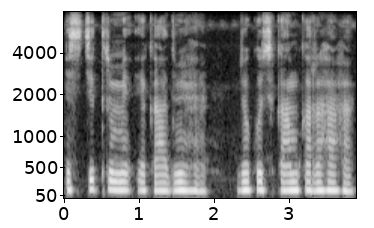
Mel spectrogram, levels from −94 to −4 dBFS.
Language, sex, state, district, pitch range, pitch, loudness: Hindi, male, Jharkhand, Palamu, 130-140 Hz, 135 Hz, -16 LUFS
